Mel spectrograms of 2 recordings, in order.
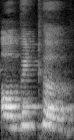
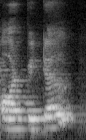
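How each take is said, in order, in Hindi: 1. r की ध्वनि silent रहती है। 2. r की ध्वनि साफ़ बोली जाती है।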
